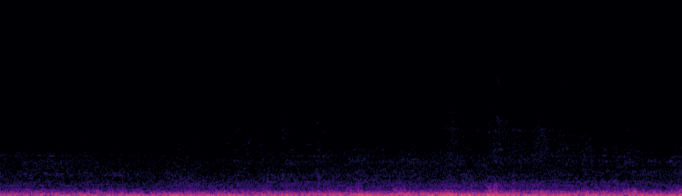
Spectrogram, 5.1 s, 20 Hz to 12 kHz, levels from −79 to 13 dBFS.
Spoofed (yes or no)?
no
